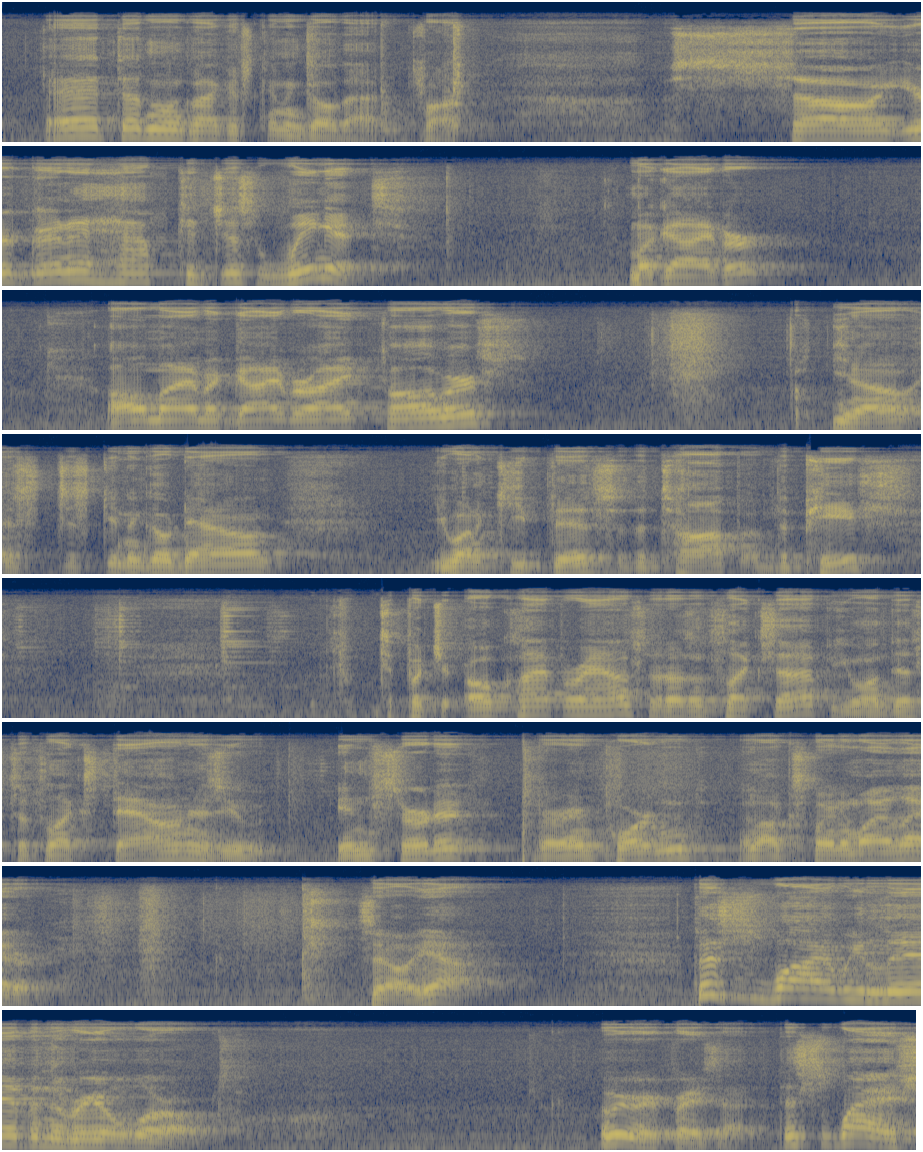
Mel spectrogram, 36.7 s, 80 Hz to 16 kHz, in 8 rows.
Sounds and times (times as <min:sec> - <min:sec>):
Speech: 0:00.2 - 0:02.4, 0:03.4 - 0:06.8, 0:07.7 - 0:08.6, 0:09.7 - 0:12.0, 0:13.2 - 0:15.2, 0:15.9 - 0:18.5, 0:20.2 - 0:27.9, 0:29.4 - 0:30.2, 0:31.0 - 0:33.4, 0:35.2 - 0:36.7.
